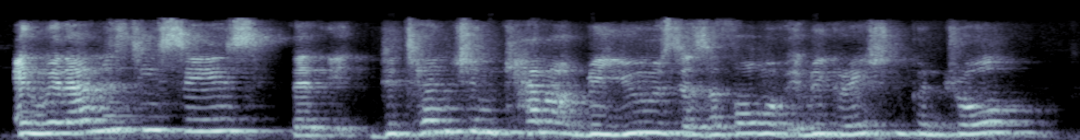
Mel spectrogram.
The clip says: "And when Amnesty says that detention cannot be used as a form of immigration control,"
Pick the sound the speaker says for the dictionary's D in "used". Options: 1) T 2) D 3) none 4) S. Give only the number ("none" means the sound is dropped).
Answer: 2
